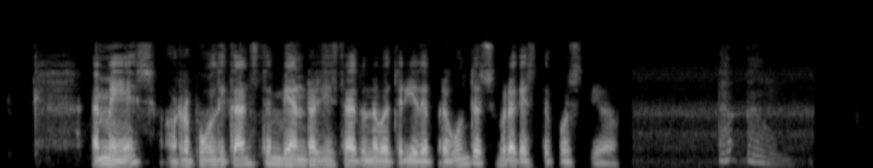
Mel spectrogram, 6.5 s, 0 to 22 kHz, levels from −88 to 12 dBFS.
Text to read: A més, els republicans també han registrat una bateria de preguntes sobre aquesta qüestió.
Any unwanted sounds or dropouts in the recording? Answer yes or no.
yes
